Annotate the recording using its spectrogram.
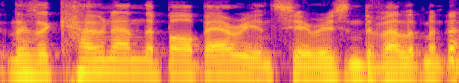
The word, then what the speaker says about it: Conan: it's Conan the Barbarian. it's a two-syllable word.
